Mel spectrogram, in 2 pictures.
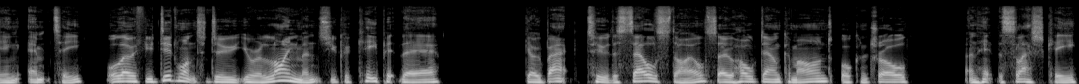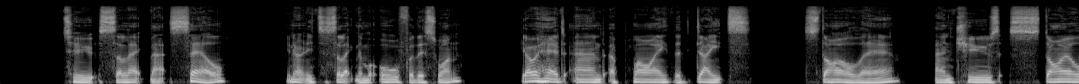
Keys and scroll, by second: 8.0 super+/.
